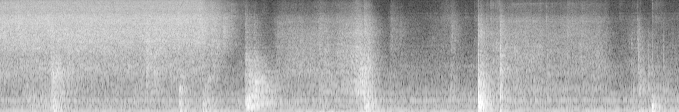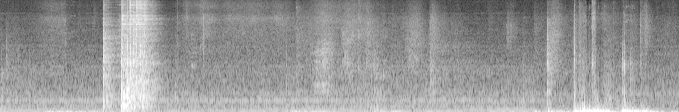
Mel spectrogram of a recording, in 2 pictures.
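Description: Water running at the sink stops about two seconds in. Then a stainless steel mixing bowl clanks and knocks several times as it is handled and set down on a counter, with a heavy low thump near the end.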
